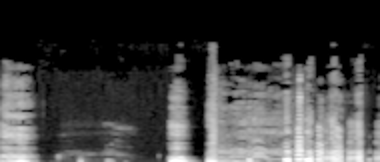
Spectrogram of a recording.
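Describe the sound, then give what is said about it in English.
A person vocally imitates a cow's cough with a few harsh, breathy bursts, followed by a run of strained, voiced grunting sounds, fairly loud. “They cough like a cow. How's a cow cough?”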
